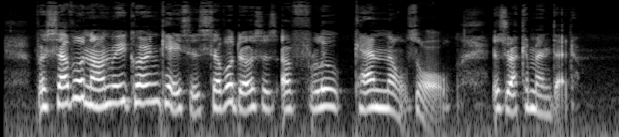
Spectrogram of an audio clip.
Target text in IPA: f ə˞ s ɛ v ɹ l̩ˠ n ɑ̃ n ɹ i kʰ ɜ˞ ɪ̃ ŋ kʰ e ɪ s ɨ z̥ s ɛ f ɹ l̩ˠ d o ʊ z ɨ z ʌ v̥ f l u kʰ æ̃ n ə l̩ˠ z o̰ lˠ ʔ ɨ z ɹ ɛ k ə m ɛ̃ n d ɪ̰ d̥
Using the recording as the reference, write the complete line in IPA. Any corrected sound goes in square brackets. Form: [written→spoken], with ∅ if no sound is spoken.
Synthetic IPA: f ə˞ s ɛ v ɹ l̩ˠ n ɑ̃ n ɹ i kʰ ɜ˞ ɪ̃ ŋ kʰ e ɪ s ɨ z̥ s ɛ [f→v] ɹ l̩ˠ d o ʊ [z→s] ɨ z ʌ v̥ f l u kʰ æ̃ n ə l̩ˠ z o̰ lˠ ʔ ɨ z ɹ ɛ k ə m ɛ̃ n d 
